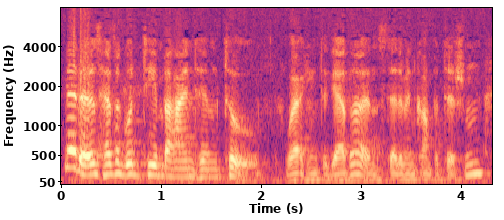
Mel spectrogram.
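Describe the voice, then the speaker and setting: A man playing a seasoned, middle-aged company director in a British radio drama, speaking in a measured, formal and deliberate way with a British accent. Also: medium pitch, very animated, natural voice. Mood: earnest, resolved. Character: Sir Norman, seasoned, urbane male company director. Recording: muffled, noisy old radio recording.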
